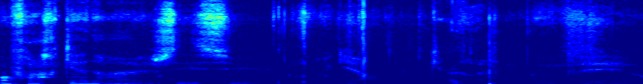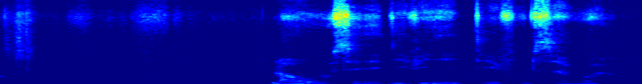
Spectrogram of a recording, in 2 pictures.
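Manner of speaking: soft, unvoiced whisper.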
